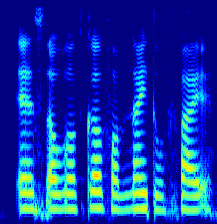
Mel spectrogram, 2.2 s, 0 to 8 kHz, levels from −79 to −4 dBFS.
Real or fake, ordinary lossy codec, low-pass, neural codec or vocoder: fake; none; 7.2 kHz; codec, 24 kHz, 6 kbps, HILCodec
